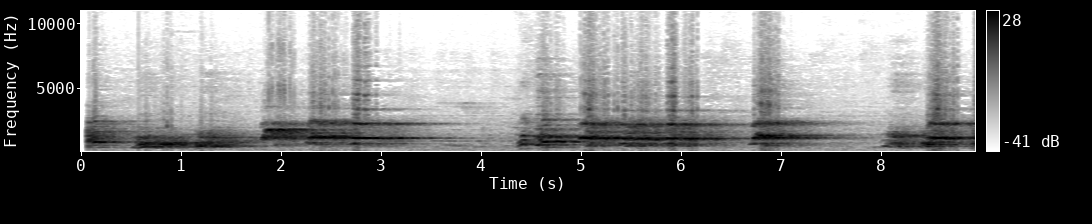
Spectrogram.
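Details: Several dogs recorded on December 21, 2015, give loud overlapping barks and drawn-out yelping, whining tones in long bursts separated by short lulls.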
